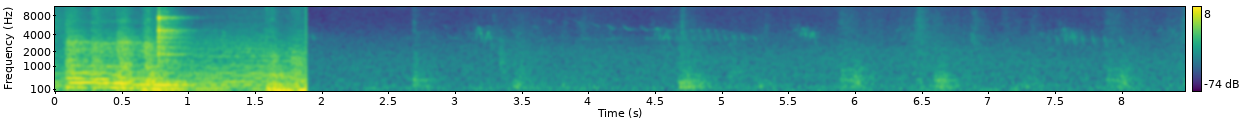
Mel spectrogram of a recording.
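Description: Background music that cuts off suddenly about two seconds in, then near silence with faint footsteps on a hard tiled floor.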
